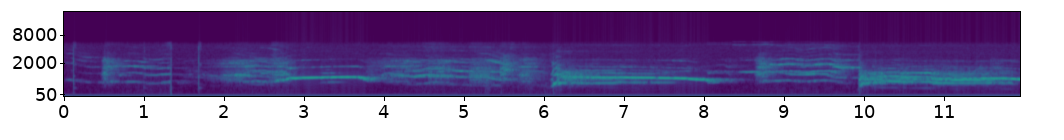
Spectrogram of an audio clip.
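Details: Stout pet beagle howling along to recorded singing huskies; long wavering tonal howls, rising and falling, in several drawn-out phrases with brief pauses, likely mixed with the huskies' howls from the playback.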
